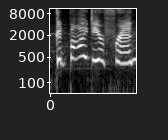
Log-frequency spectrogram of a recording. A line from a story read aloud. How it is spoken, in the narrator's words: squeaked Amos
